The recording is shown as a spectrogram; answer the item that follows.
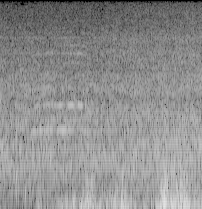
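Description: Wind noise on a motorcycle-mounted action camera's microphone, over the low rumble of the motorcycle and surrounding traffic, while riding slowly in traffic.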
